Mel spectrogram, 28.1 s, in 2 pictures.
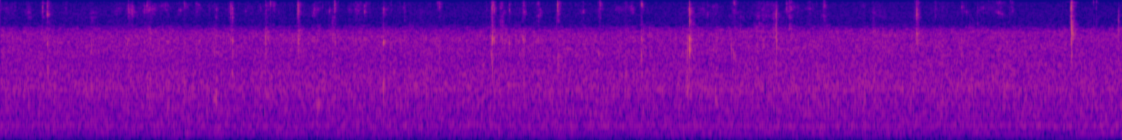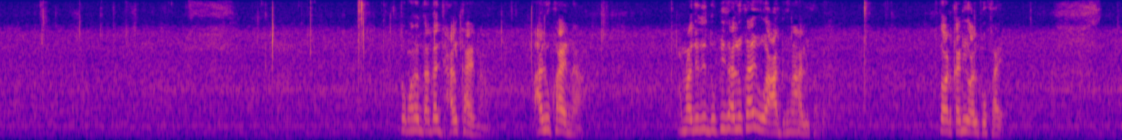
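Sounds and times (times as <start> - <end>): faint low hum: 0.0 - 28.0
person chewing food: 0.2 - 19.0
soft mouth clicks: 16.4 - 19.0.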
